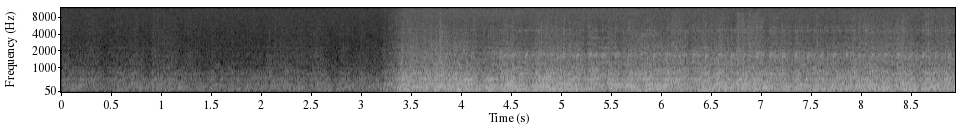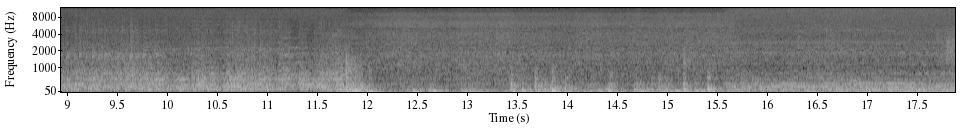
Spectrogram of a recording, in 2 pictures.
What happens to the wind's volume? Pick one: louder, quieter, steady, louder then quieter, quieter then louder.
louder.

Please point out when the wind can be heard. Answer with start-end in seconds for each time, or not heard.
0.0-17.8.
